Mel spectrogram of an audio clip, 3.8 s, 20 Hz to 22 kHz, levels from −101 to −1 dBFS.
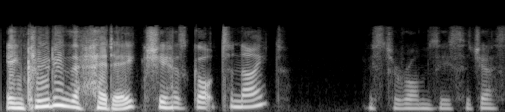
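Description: From 0.06 to 0.95 s the loudest syllables carry a harsh, crackling edge, likely microphone overload: peaks run about 7 dB past the converter's limit and roughly a tenth of samples are flattened. Unlike codec distortion, the grit follows loudness and vanishes on quieter sounds.

The microphone volume is stepped down at 0.28 s by about 3 dB, at 1.29 s by about 8 dB, and at 2.31 s by about 3 dB. Each is likely an automatic input-gain cut, and voice and background drop together instantly rather than fading as a compressor would.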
